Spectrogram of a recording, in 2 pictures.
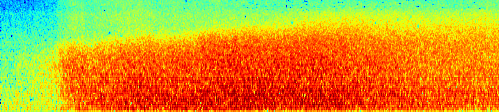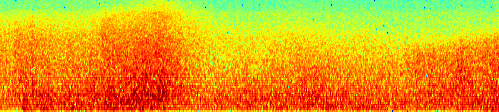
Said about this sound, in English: Enjoy the soothing sound of the ocean in the background and experience a relief from anxiety.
